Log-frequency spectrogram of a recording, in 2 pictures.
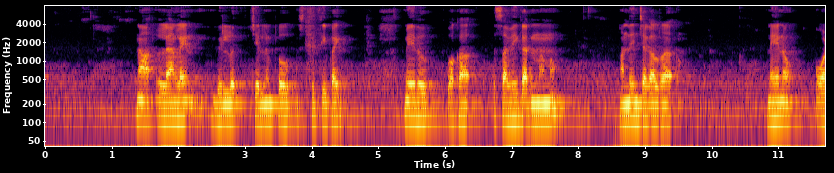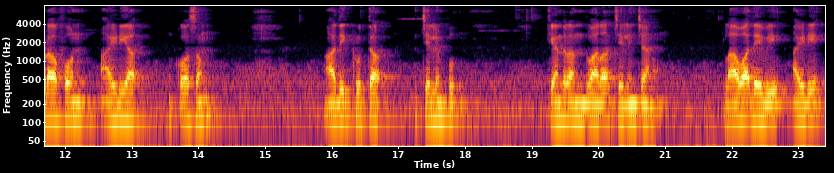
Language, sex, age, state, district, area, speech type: Telugu, male, 45-60, Andhra Pradesh, N T Rama Rao, urban, read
